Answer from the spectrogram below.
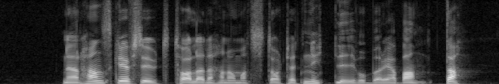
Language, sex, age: Swedish, male, 26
